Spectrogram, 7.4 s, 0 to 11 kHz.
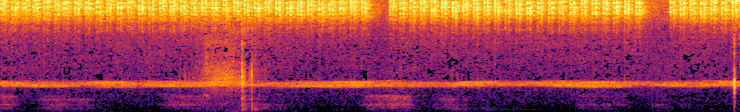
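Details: Crickets chirp steadily at Curmătură, Buzău, Romania, on 4 September 2018, in a high, continuous trill with a fainter shimmering band above it.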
